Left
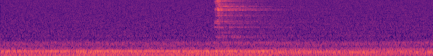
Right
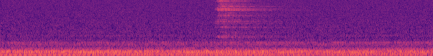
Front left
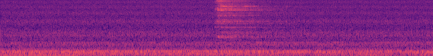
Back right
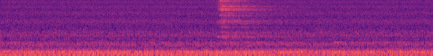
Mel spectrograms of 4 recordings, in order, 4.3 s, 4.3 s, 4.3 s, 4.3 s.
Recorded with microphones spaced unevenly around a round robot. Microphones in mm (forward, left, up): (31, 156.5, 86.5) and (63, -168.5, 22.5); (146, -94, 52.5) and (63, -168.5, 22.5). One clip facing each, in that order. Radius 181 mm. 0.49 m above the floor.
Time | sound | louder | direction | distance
2.1 | cutlery clinking | even, back right 3 dB | 85° left | 7 m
